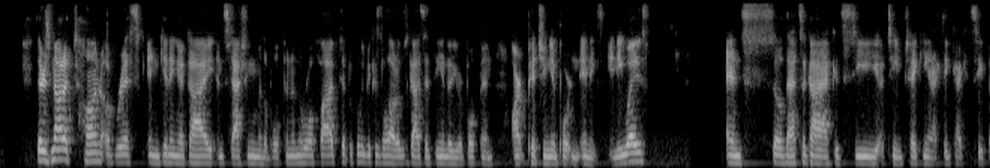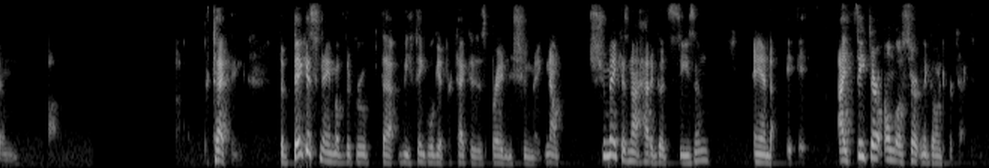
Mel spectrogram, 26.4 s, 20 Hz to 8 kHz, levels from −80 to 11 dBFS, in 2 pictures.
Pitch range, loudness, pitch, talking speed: 120-150 Hz, -25 LUFS, 130 Hz, 210 wpm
